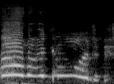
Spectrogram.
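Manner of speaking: imitated screaming. Retelling people in a trailer getting a weapon: imitating people screaming. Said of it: "people screaming".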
